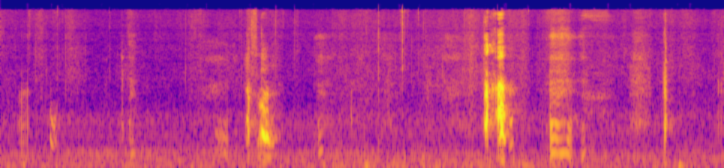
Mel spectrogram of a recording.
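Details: Hiccups: several brief, abrupt hiccup-like catches between soft babbling vocal sounds in a quiet room.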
